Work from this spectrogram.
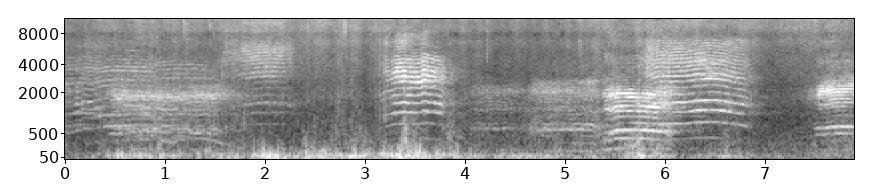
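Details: Many Suffolk lambs, escaped and mixed together in a barn at Ewetopia Farms, call in a chorus of overlapping bleats: several short quavering cries, some high and strained, others lower, with thumps and barn noise beneath.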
